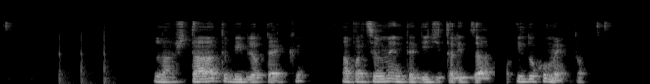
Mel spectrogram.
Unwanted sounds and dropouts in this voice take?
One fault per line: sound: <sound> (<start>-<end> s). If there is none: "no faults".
sound: thud (0.6-1.2 s)
sound: dropout (4.9-5.1 s)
